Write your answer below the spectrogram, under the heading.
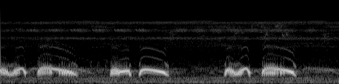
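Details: Spotted dove used as a decoy bird, its voice described as very fine with light phrasing: two paired deep coo phrases, each a quick double note then a longer rolling coo, separated by a second of quiet under a steady high insect hum.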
